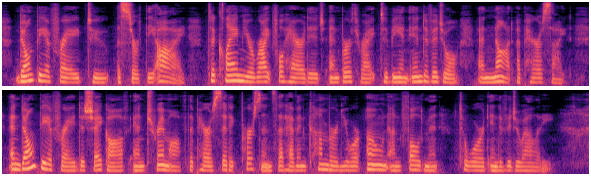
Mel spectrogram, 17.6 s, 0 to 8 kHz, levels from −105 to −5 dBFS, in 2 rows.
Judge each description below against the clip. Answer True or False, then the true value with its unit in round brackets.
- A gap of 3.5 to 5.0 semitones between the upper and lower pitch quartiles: False (2.8 semitones)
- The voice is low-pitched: False (155 Hz)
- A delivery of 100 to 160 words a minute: True (155 wpm)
